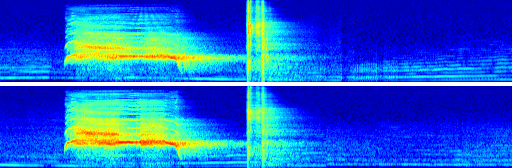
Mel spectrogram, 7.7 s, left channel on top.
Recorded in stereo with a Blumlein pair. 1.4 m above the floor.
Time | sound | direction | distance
1.0 | a scream | 20° right | 1.2 m
3.7 | tape being pulled | 65° left | 0.5 m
